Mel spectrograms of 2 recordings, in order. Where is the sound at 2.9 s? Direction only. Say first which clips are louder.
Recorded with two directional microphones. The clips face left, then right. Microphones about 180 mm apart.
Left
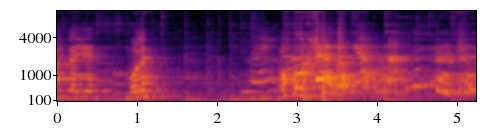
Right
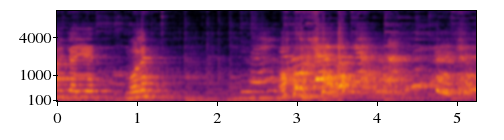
Right 3 dB; 15° right (ahead or behind).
